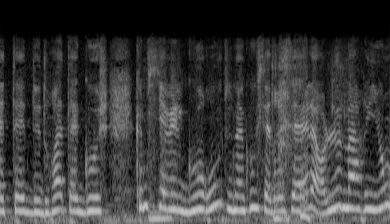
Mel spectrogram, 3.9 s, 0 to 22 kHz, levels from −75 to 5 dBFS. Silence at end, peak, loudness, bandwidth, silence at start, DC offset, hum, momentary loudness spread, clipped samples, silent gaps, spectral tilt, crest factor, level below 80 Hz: 0 s; -8 dBFS; -20 LUFS; 12 kHz; 0 s; under 0.1%; none; 3 LU; under 0.1%; none; -5 dB/octave; 12 dB; -40 dBFS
